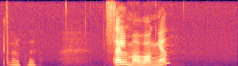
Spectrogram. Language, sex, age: Norwegian, female, 22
